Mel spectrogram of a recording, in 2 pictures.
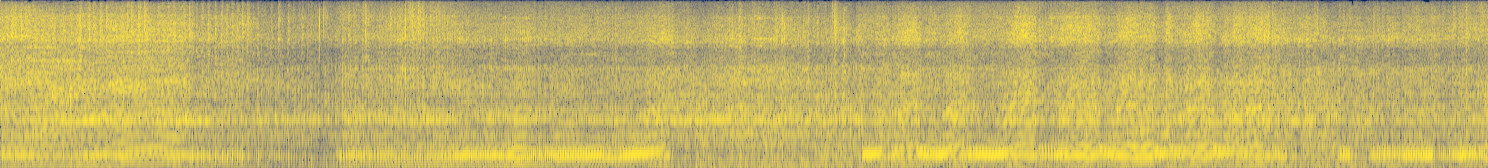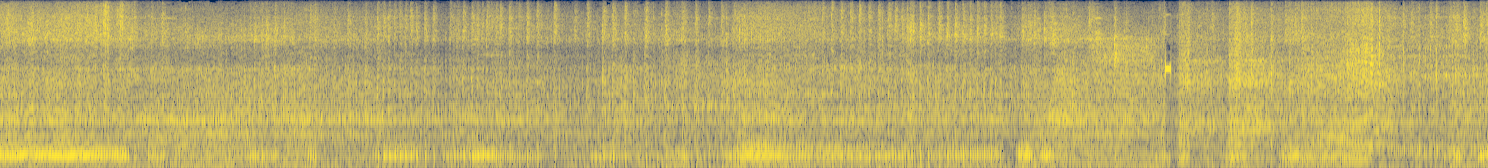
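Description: Dirt bike engine revving up and down in repeated bursts of a few seconds as the bike is ridden over rough off-road ground.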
